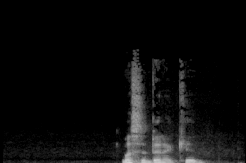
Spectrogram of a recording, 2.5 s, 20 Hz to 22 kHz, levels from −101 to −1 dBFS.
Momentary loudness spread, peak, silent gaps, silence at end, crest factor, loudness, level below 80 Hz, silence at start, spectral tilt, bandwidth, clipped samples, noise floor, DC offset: 5 LU; -12 dBFS; none; 0.4 s; 22 dB; -31 LUFS; -64 dBFS; 1.2 s; -6 dB/octave; 14 kHz; under 0.1%; -83 dBFS; under 0.1%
